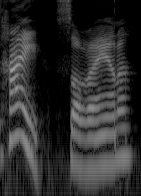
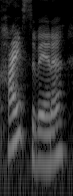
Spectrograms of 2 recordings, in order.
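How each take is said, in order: First: It is said in a deep Southern accent. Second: It is said in a neutral accent.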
